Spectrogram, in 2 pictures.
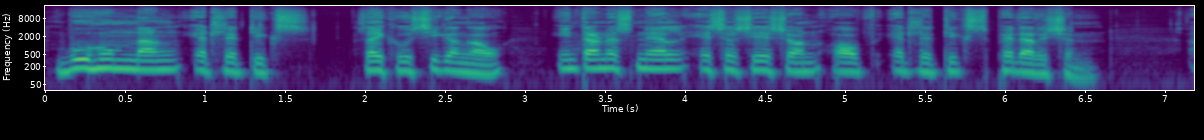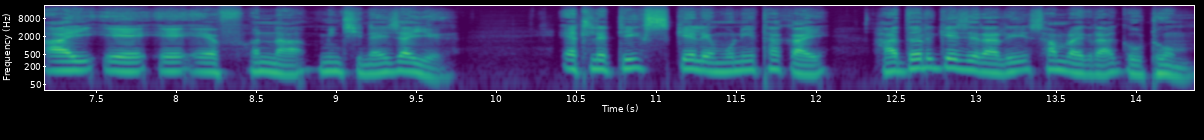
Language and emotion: Bodo, neutral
